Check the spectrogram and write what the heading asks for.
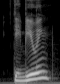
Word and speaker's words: debuting: Debuting? – Debuting. Yeah, I was like, you definitely don't pronounce a T in there. No. I immediately was like, that does not sound right. Debuting our new story trailer and revealing the release date.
